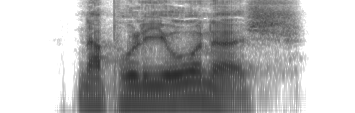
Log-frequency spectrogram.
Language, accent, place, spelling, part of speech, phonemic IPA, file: German, Germany, Berlin, napoleonisch, adjective, /napoleˈoːnɪʃ/, De-napoleonisch.ogg
- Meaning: Napoleonic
